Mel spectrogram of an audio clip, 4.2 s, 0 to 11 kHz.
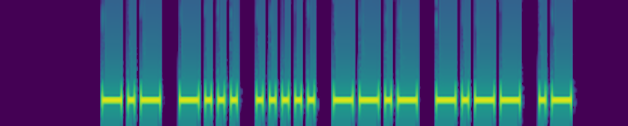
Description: Morse code, heard as a keyed tone, about 28 wpm, 700 Hz. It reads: KB5QYA
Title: USA Call Signs - 6 Characters - 3x Character Spacing - 28wpm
